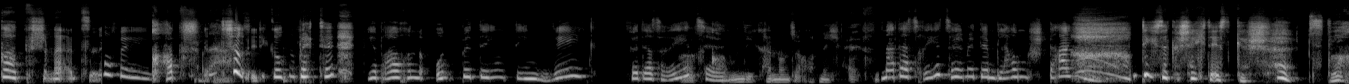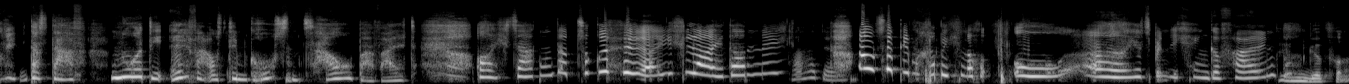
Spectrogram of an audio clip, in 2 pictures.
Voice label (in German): Erzaehlung kl. Raupe kuerzer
